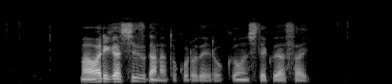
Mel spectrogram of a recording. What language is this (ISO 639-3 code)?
jpn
